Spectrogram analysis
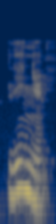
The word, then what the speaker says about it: ligne: Et pour finir, on a la combinación GN que se pronuncia como ñi, par exemple, ligne.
